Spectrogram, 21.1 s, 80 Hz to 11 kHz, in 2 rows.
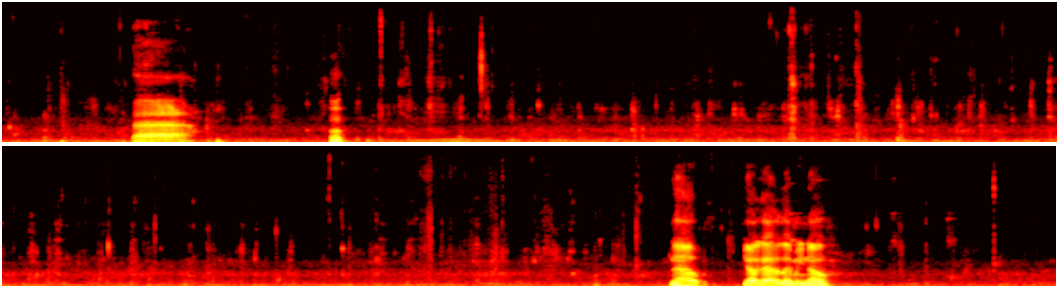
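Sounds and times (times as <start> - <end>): person chewing with mouth clicks: 0.0 - 18.0, 19.0 - 20.7.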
